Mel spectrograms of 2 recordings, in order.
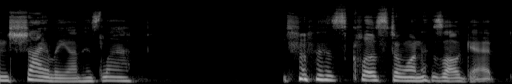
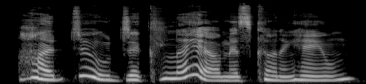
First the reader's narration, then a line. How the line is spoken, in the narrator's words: he says, affecting the goofiest southern drawl she's ever heard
